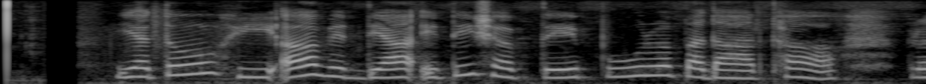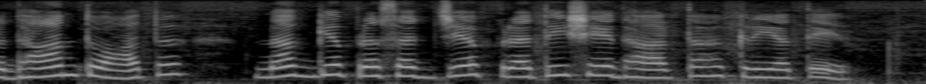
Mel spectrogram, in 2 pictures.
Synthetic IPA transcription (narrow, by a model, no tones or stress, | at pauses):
jɐt̪oːhiʔɐʋɪd̪jaːʔit̪iʃɐb̚t̪eːpuːɾʋɐpɐd̪aːɾt̪ʰɐɦpɾɐd̪ʱaːnt̪ʋaːt̪ | nɐɡjɐpɾɐsɐd͡ʒjɐpɾɐt̪iʃeːd̪ʱaːɾt̪ʰɐɦkɾɪjɐt̪eː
